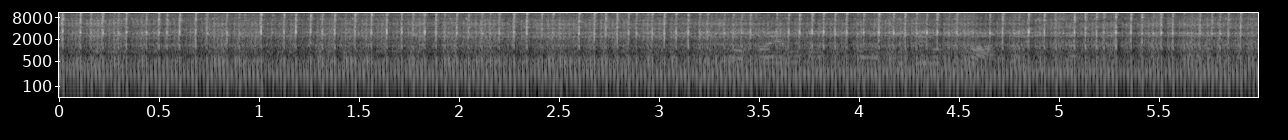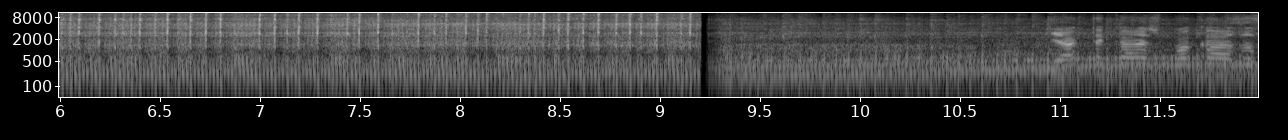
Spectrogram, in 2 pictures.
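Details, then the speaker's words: Chinese chainsaw sold as a fake Stihl, freshly assembled and started first time; screams at steady high rev then drops abruptly to a clean, even idle; owner glad it runs fine, normal running. "And you hear how it hums and from the first time it started at all I'm glad with the saw everything is fine"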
